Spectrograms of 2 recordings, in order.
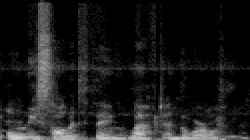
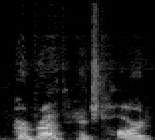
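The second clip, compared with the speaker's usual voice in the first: plain reading voice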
